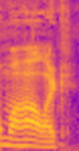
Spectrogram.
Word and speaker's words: Michalec: to the new listeners it's spelled mich al ec mahalik calm well you you what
